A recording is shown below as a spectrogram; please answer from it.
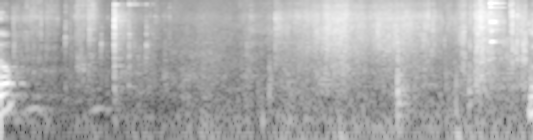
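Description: Plastic packaging crinkling and rustling as a small bag of TIG welder consumables is handled. There are a few light clicks and knocks in the first second, and the rustling grows from about halfway through.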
